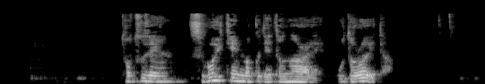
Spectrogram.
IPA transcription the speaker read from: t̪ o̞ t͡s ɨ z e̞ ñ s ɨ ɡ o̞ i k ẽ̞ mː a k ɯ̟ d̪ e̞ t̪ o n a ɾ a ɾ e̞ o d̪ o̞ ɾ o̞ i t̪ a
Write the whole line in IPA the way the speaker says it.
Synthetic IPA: t̪ o̞ t͡s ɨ z ẽ̞ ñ s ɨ ɡ o̞ i k ẽ̞ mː a k ɯ̟ d̪ e̞ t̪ o n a ɾ a ɾ e̞ o d̪ o̞ ɾ o̞ i t̪ a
